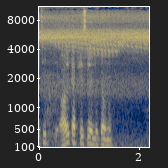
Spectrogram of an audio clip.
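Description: A person's voice for about the first second and a half, then only a steady, high-pitched insect chorus of crickets that runs underneath throughout.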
